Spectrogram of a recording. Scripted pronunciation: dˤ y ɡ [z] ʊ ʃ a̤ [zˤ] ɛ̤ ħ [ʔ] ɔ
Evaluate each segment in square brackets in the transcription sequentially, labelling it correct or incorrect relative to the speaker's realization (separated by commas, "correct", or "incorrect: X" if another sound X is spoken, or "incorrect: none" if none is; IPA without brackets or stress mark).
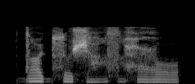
incorrect: s, incorrect: sˤ, incorrect: ʕ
